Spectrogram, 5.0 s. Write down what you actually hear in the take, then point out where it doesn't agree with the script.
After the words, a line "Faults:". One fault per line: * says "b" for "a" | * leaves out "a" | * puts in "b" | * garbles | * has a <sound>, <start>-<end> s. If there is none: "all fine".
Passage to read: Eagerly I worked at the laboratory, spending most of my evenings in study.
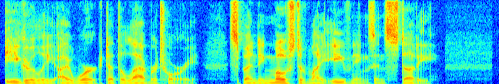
Eagerly I worked at the laboratory, spending most of my evenings in study.
Faults:
all fine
